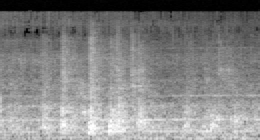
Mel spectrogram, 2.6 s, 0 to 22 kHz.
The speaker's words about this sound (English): As the train an electric locomotive with 26 carriages, pulled out of a railway siding at Hounslow in West London at exactly 6:48 a.m.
